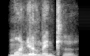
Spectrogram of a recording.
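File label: "monumental", Indian English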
